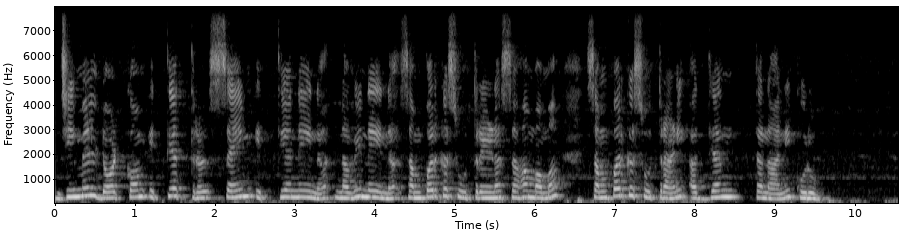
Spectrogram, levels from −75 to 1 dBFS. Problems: none marked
